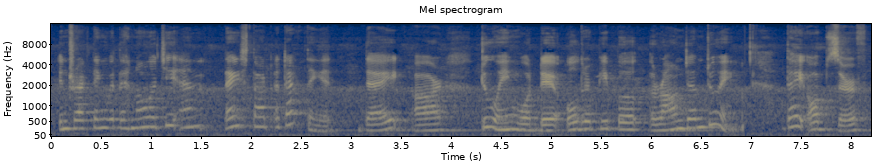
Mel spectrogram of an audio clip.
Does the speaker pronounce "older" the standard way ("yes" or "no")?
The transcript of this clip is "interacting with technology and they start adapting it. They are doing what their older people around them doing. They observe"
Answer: yes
